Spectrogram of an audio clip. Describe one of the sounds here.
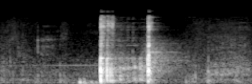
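Dishes clatter sharply on a counter.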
